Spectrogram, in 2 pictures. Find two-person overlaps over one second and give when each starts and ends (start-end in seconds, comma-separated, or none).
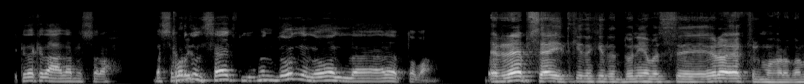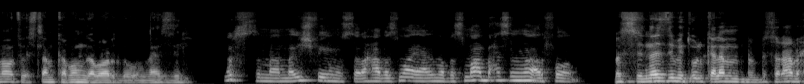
none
